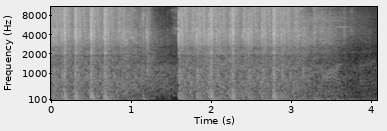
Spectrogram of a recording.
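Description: Rapid automatic gunfire from a Call of Duty WW2 video game, dense bursts of loud shots with a brief cutoff midway before firing resumes, no talking.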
